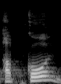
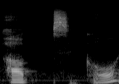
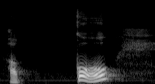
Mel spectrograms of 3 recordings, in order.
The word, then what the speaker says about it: 없고: 마 plus 니은 carrying over to the next syllable, 많이. And then 없고, this 시옷 in up is silent here, and then 비읍 and 기역 together, it becomes 없고, okay? It's not 없고, it's 없고.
